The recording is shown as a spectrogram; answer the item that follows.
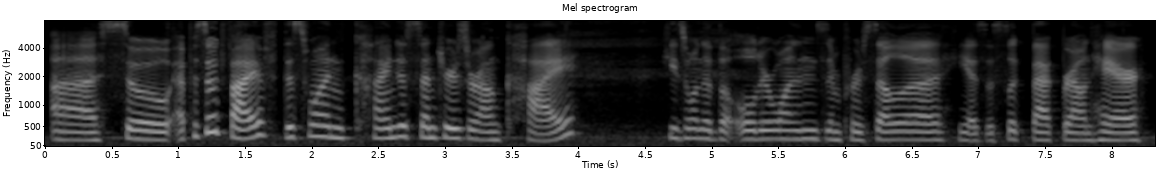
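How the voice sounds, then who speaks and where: A woman's voice: medium pitch, moderate pace, a bit bright, clear, resonant tone. A woman podcast host giving a casual, chatty recap, speaking conversationally with lots of filler "like". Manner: conversational, peppered with "like".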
